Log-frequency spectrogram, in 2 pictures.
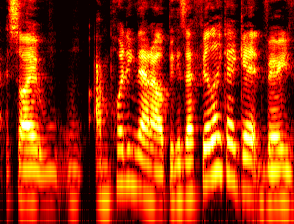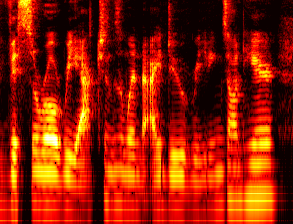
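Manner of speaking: normal talking voice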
